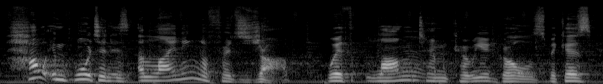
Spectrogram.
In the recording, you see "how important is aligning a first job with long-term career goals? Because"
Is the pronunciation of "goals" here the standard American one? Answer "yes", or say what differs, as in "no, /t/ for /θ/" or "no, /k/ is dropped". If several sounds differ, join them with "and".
yes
